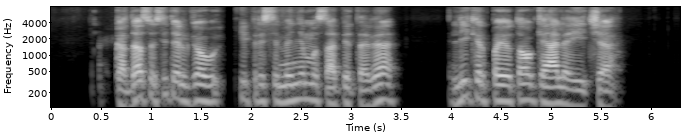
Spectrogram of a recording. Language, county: Lithuanian, Kaunas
